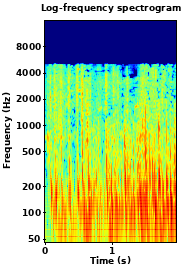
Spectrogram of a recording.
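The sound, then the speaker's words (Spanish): A horse gallops with its rider aboard: rapid, rhythmic hoofbeats clatter steadily and fairly loudly throughout, growing slightly stronger toward the end. “Caballo y jinete partieron como un huracán.”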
